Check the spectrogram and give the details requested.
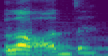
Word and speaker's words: glad: So now you know that if you say glad in Swedish, which pronounce glad, Glad.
